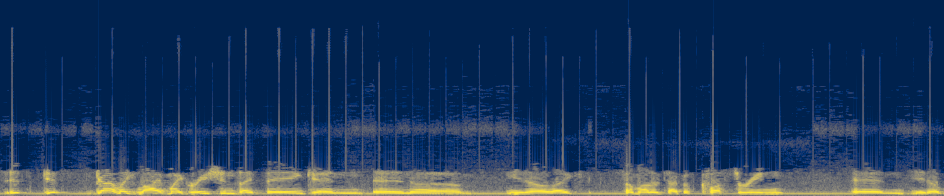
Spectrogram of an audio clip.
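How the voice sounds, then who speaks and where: Casual male radio operator, slightly high voice, slangy and easygoing, over a humming repeater link with light noise. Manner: laid-back slangy talk, often saying "man" and "you know". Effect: two-way radio transmission. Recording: noisy ham radio repeater audio, hum.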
